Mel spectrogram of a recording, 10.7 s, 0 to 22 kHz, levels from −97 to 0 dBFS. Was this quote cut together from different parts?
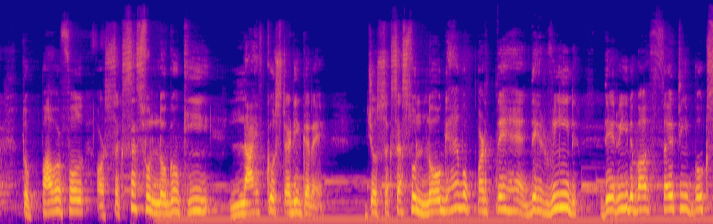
no; 0 cuts

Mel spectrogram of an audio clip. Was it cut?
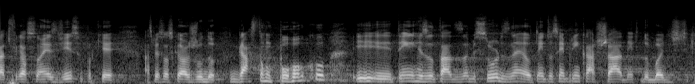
yes; 1 cut; at 2.3 s

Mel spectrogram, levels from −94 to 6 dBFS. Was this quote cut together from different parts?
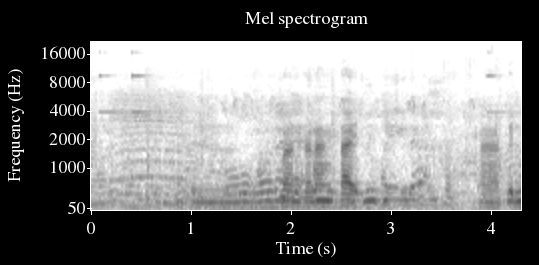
no; 0 cuts

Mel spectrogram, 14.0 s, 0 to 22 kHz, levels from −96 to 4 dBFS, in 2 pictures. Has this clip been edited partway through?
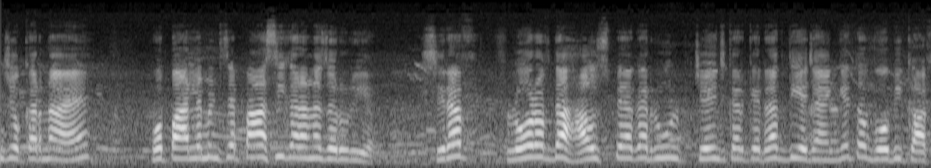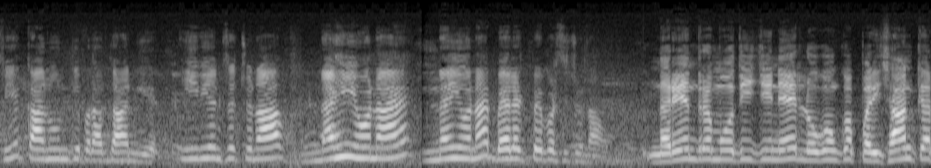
yes; 4 cuts; at 8.3 s, 9.2 s, 10.1 s, 11.8 s

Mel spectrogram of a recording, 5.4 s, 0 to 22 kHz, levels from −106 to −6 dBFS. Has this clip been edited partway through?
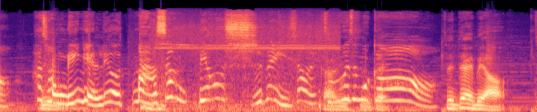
yes; 2 cuts; at 1.3 s, 4.3 s

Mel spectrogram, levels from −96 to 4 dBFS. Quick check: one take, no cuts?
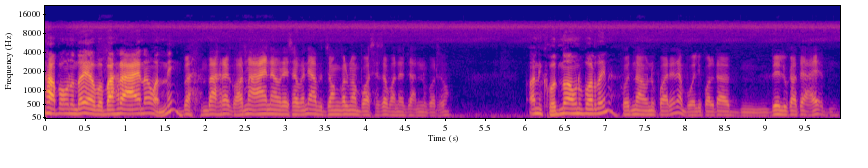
yes; 0 cuts

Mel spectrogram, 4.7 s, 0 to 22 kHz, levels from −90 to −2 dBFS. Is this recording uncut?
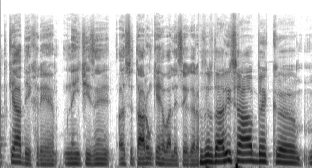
no; 1 cut; at 3.0 s

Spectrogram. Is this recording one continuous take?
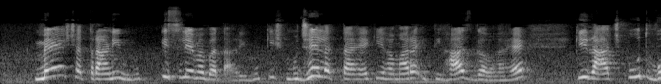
yes; 0 cuts

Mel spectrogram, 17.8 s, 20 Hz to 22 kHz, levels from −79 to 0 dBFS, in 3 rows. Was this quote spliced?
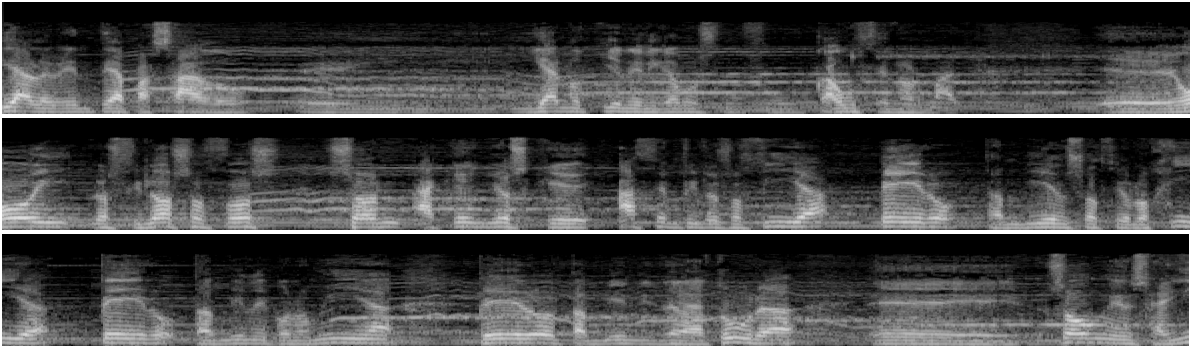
no; 0 cuts

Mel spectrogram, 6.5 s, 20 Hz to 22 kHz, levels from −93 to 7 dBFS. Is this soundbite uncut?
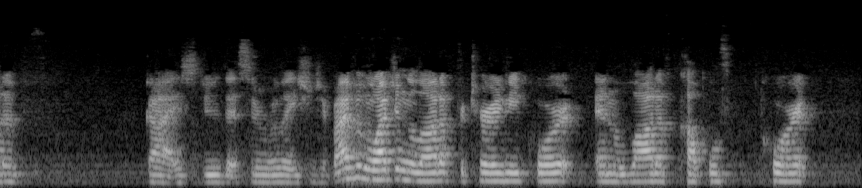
yes; 0 cuts

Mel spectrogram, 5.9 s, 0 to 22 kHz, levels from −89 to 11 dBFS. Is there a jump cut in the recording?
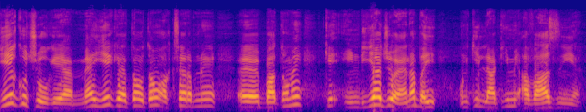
no; 0 cuts

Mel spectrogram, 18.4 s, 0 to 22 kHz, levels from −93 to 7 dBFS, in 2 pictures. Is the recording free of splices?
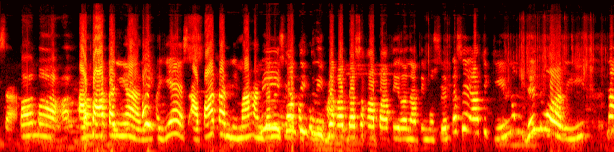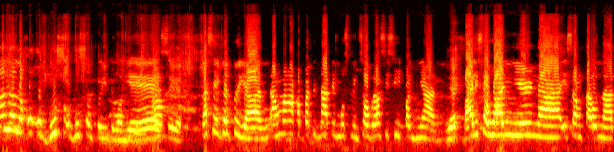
yes; 0 cuts

